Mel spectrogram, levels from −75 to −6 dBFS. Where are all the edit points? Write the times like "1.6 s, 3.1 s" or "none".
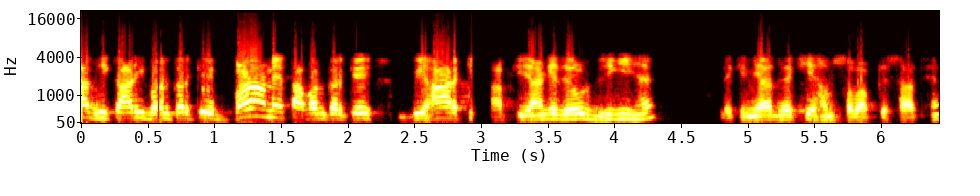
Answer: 2.9 s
